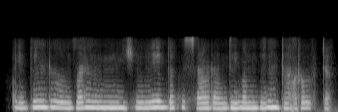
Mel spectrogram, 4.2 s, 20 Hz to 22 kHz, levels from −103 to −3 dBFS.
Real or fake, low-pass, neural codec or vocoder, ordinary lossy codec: fake; 5.4 kHz; codec, 16 kHz, 0.5 kbps, FreqCodec, smaller model; AAC, 48 kbps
